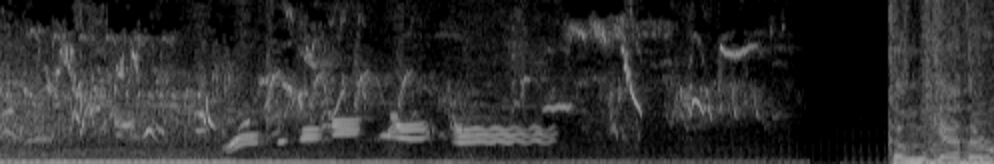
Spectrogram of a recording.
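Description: Cartoon bird chirps and warbling trills over a held music chord that fades away. The sound drops to a brief silence about five seconds in, and then the next song starts.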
